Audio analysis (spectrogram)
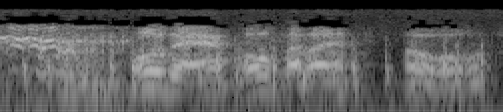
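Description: animal, horse neighing

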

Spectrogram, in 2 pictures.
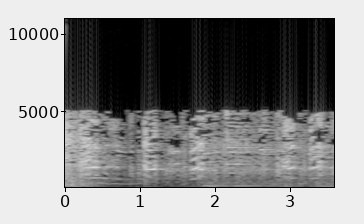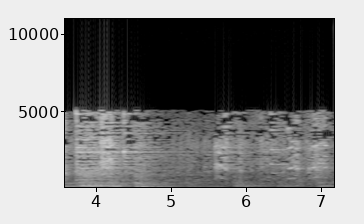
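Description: bird, chicken clucking

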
